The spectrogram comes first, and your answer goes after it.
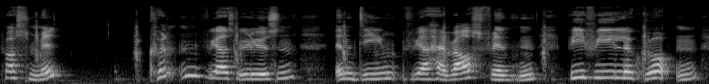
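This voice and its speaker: Casting: woman as a slow-spoken, earnest schoolgirl, a little high, soft music behind. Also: slight background noise. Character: schoolgirl, earnest and creative, a bit unsure. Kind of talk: children's audio drama.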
